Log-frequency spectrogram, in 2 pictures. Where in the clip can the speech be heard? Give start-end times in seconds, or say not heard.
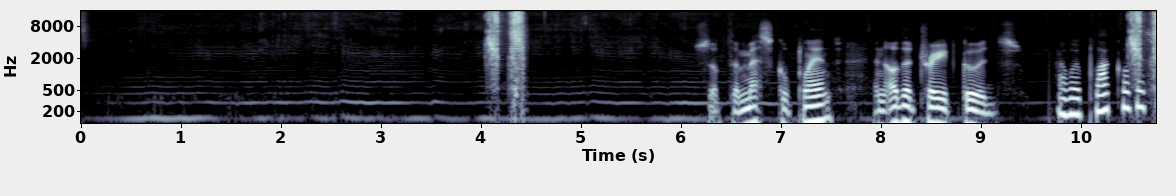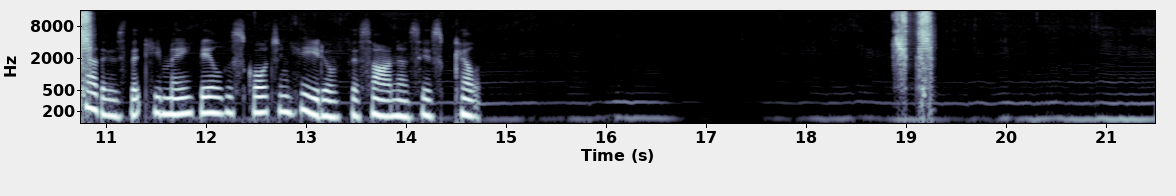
6.2-14.8.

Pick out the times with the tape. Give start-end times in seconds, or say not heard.
4.0-4.5, 10.4-10.9, 18.9-19.3.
